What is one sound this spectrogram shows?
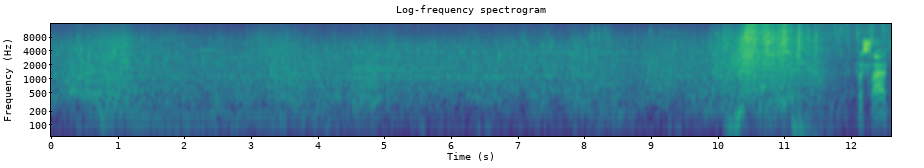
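A rushing whoosh of fast movement roars steadily, then swells and stops.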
